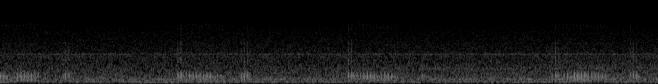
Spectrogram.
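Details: Happy female senior cat Heidi, 14 years old, from the Humane Society of New York City, during a massage and reiki session on February 22, 2021; even rumbling purr rising into stronger pulses roughly every two seconds, indoors and otherwise quiet.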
